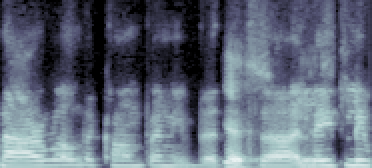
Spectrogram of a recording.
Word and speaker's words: Nrwl: Forgotten language from talking it's nrwl I think yeah it's it's called narwhal the company but yes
